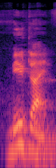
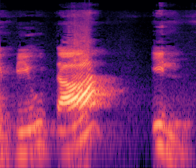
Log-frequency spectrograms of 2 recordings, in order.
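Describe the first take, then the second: First: Said in the usual way. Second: butyne stretched out very slowly; slow model word. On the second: Shown as a demonstration. Teacher to students, modelling butyne very slowly. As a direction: drag out butyne syllable by syllable. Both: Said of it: "আমি যেভাবে বলি এইভাবে করো".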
